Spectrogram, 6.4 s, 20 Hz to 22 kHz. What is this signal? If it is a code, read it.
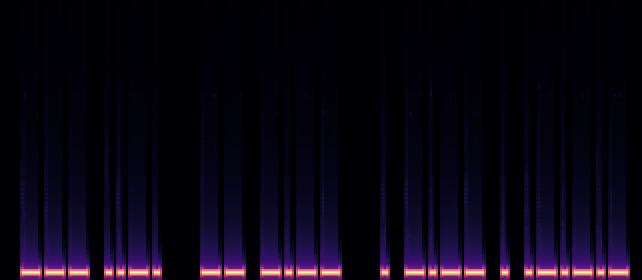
Morse code, heard as a keyed tone, about 20 wpm, 700 Hz. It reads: OF MY EYE.
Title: Sentences with 7-Word Phrases - Spoken Beginning - 20wpm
